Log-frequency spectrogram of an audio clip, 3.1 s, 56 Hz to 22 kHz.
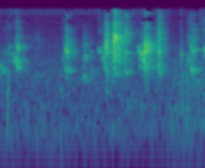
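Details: Pet budgerigars, two of which had just turned four on June 10. A rapid string of raspy, bright squawks and warbled chirps, about three per second, rising and falling.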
